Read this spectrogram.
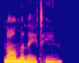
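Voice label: "nominating", American English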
